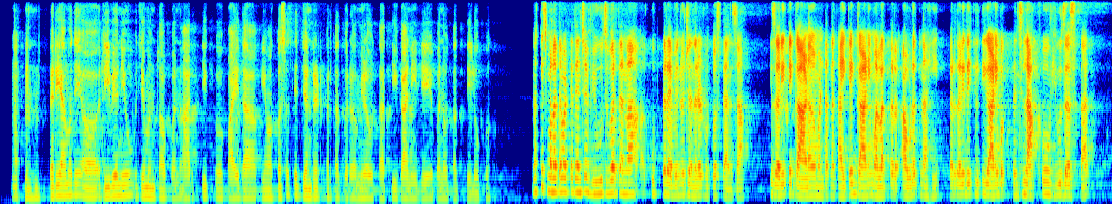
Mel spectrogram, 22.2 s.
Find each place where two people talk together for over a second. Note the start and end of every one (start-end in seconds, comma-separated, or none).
none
